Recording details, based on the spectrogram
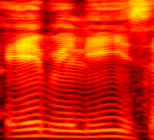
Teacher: با اینجا قلقله میخواد چون ساکنه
